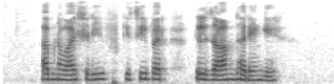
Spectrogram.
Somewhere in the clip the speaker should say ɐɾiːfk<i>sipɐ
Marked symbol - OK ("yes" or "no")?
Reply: no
